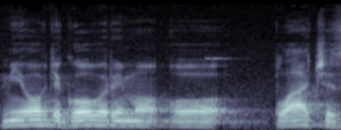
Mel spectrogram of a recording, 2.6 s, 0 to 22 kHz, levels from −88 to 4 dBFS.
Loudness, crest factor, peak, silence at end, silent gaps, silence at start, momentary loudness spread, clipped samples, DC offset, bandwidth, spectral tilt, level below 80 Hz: -18 LUFS; 16 dB; -2 dBFS; 0 s; none; 0 s; 8 LU; under 0.1%; under 0.1%; 12.5 kHz; -6.5 dB/octave; -58 dBFS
